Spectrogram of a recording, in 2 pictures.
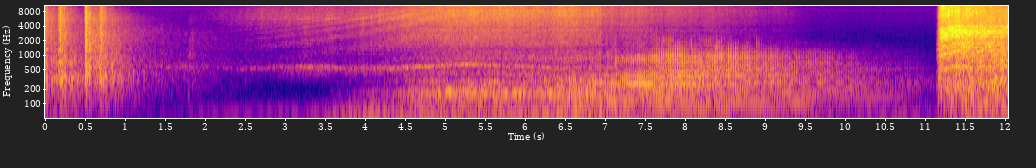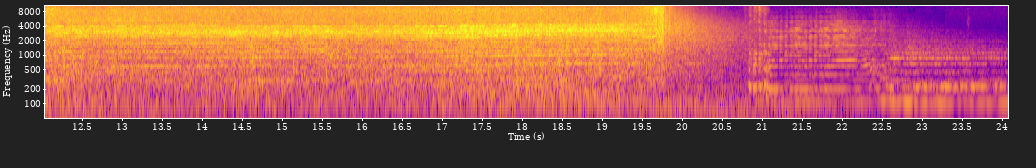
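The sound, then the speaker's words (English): Trailer audio from the Godzilla movie: a low, swelling roar with a wavering tone builds for several seconds, cuts off abruptly into a loud, dense blast, then gives way to pulsing tonal notes. “Excerpt from the trailer to the movie, much awaited movie, by the way, Godzilla.”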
